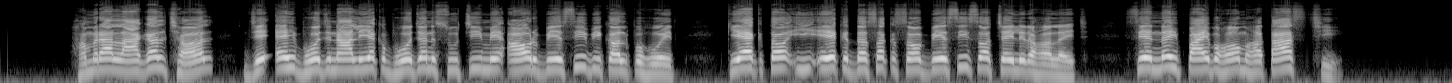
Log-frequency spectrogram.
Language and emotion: Maithili, disgusted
